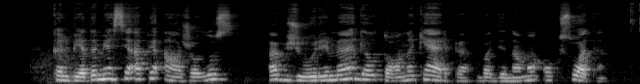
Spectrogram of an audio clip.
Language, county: Lithuanian, Vilnius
